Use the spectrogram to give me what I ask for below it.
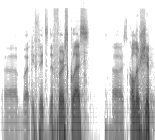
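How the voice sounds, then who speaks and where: A man asking a question as a student, in halting non-native phrasing. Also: fairly low pitch, fairly even intonation, mellow, clear, resonant tone, no room sound. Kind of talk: spontaneous audience question.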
